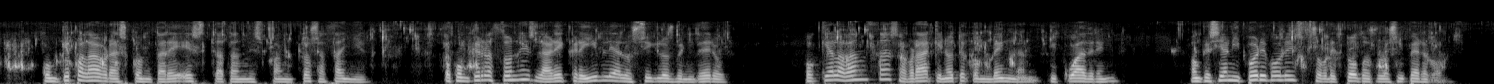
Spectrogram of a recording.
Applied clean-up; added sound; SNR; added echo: neural mask model Resemble Enhance denoiser.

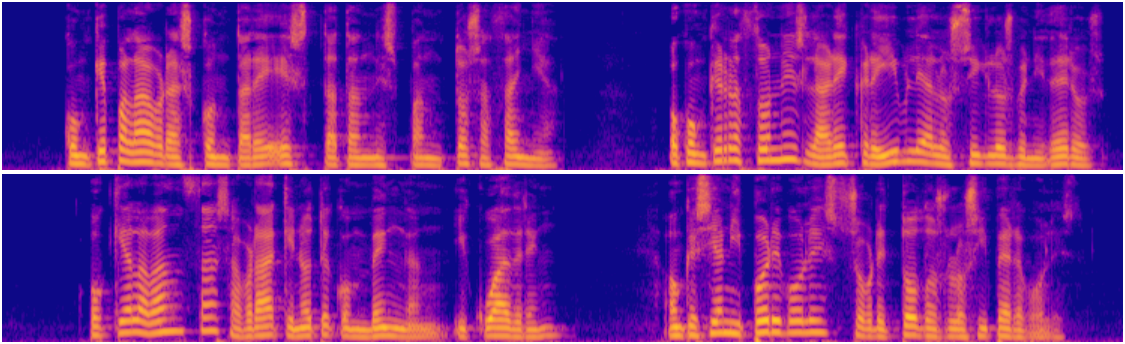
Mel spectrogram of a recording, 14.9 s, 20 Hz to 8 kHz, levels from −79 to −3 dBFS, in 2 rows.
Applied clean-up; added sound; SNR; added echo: none; none; none; none.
